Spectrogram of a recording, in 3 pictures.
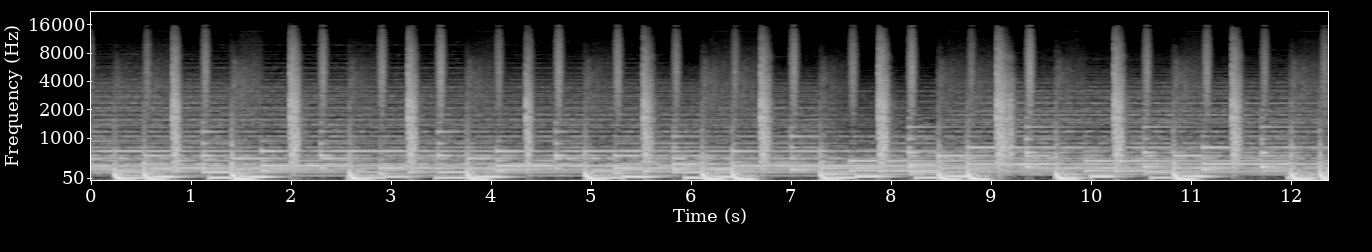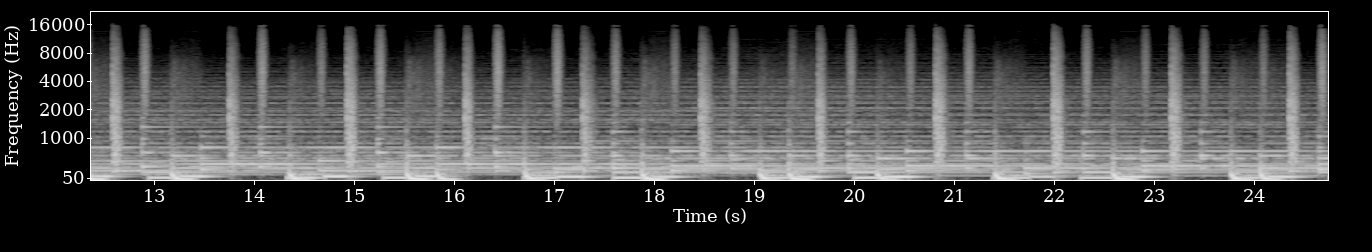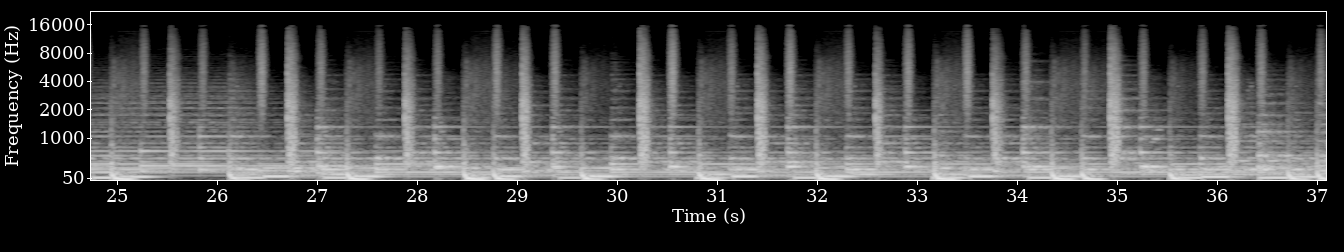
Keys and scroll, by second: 0.0-7.8 typing, 8.9-18.4 typing, 24.9 Right.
